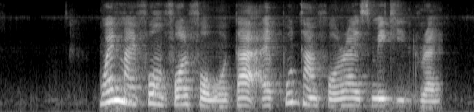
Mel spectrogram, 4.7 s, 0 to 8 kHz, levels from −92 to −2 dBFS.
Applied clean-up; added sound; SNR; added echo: neural separator model SepFormer DNS4.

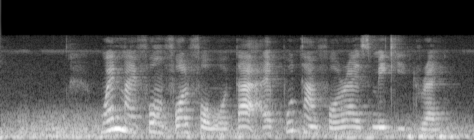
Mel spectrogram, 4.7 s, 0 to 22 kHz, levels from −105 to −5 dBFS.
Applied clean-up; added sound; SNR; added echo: none; Thunder; 6 dB; reverberation time 0.3 s.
